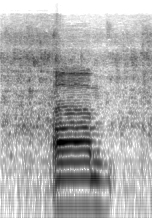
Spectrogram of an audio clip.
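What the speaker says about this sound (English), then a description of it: "I'll just throw in some cold water" Cold water pours into a pot of freshly cooked crab and lobster in one brief gushing splash lasting about half a second, over a faint steady background.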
